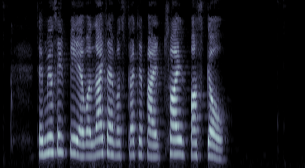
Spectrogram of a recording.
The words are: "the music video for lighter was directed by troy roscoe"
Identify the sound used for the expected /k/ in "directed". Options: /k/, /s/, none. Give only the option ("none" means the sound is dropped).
none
